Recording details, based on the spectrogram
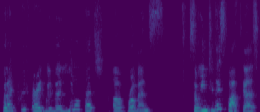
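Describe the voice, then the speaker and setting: A woman's voice: medium pitch, a bit bright. A middle-aged woman with a French accent, hosting and presenting a prepared travel video podcast. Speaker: podcast host, travel company team manager.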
